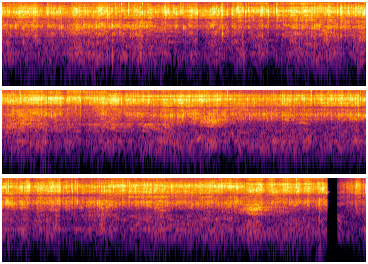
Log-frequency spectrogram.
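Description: Water pouring steadily from a hose onto a heap of chopped straw and earth, while a hoe chops and scrapes through the wet mix.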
